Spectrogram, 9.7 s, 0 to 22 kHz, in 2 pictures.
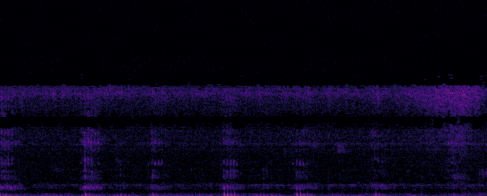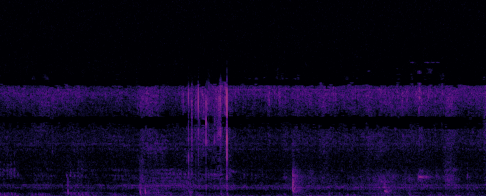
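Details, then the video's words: Purring from Sacha, a male Siberian Forest cat one year old, as he is fussed: continuous low rumble pulsing with each breath, roughly every 0.7 seconds, with faint rustling and a brief higher scrape. "Listen to my Siberian Forest cat purr as he is fussed"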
